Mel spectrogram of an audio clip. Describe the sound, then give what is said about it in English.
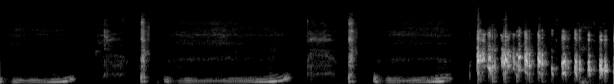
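A wild turkey gobbler's gobble bursts out near the end, a loud, rapid rattling string of pulses, after several seconds of soft, low breathy sounds and faint clicks, heard while a hunter calls the bird in. “You hear the rattle at the end of his gobbling.”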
